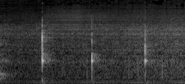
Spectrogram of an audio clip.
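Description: Clock ticking: three sharp, evenly spaced ticks about two-thirds of a second apart, over a low steady hum.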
